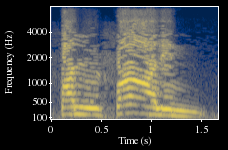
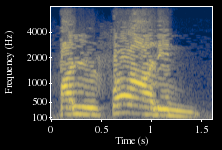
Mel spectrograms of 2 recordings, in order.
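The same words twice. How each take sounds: The two takes are said the same way.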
